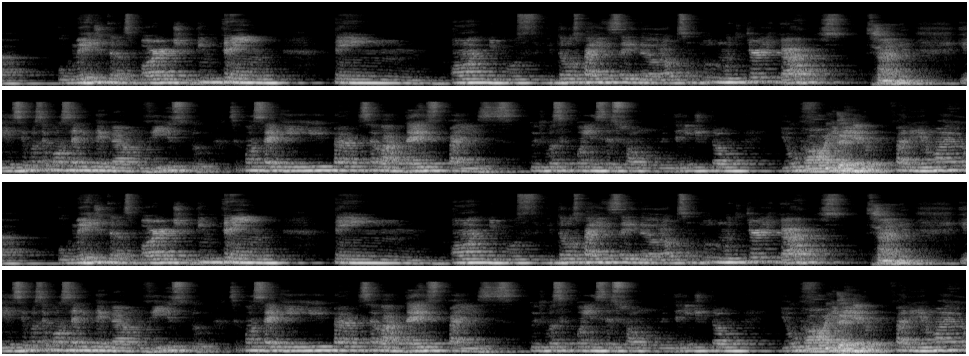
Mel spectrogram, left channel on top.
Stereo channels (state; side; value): identical; both; correlation 1.00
